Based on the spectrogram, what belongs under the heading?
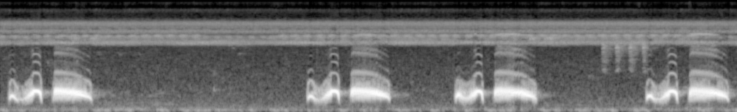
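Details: Spotted dove calling as a lure so wild doves answer and approach: four repeated phrases, each a short rising wavering note and a longer hoarse level coo, spaced a few seconds apart, with faint high background hiss.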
